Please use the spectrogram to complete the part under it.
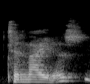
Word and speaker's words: tinnitus: but let's talk about tinnitus. Some people are going, tinnitus, what the heck is that? It's pronounced sometimes tinnitus.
